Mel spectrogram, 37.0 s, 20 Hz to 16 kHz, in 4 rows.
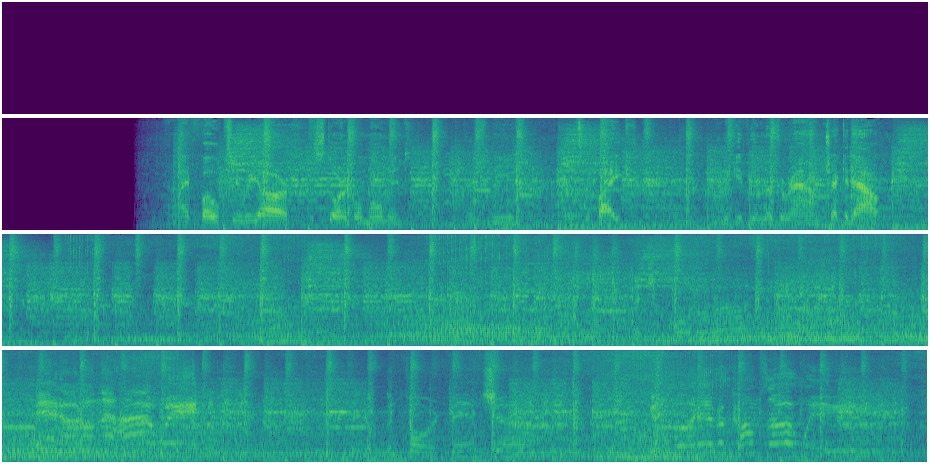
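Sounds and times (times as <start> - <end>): motorcycle engines running: 10.6 - 37.0
background music: 10.8 - 37.0.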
